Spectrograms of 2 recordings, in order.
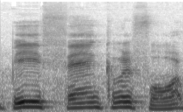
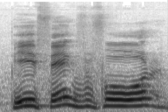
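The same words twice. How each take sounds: First: "be thankful for" drawn out even slower and dropping in pitch; very slow, falling repeat. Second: "Be thankful for" stretched out word by word, very slow; slow drill. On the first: Teacher finishing a drill for students, very slow and falling. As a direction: settle the phrase down slowly at the end. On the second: Teacher slowing right down for a class repeating after her. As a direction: spell it out slowly so students can repeat it. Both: Shown as a demonstration. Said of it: "repeat after me".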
